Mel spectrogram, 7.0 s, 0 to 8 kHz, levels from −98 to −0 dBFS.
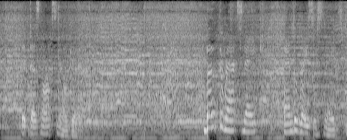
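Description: No technical faults can be heard anywhere in the audio. There is nothing in it that calls for a time or a cause.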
